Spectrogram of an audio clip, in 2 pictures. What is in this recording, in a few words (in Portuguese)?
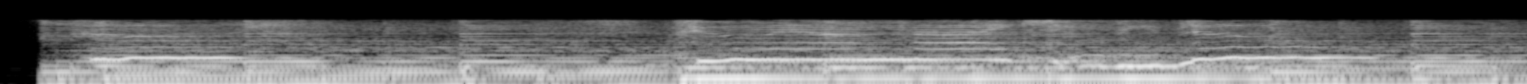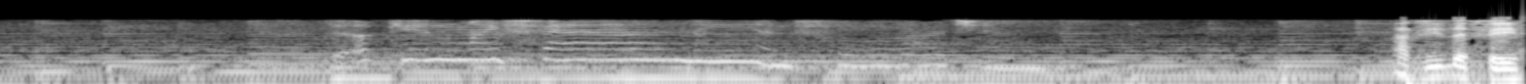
Natal Romântico Ficante Masculino; Telemensagens; Natal e Ano novo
